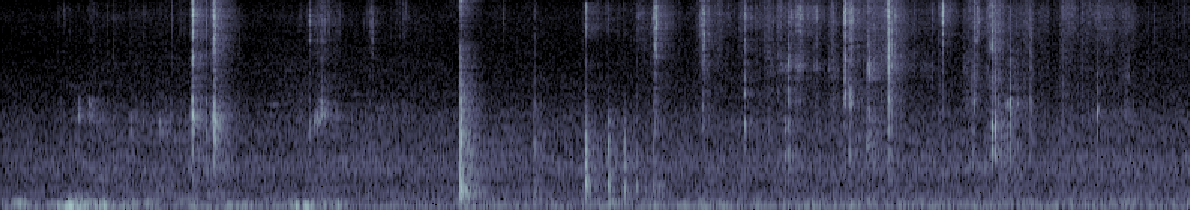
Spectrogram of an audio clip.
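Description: Hands handling a plastic gashapon capsule and unwrapping its contents: sharp plastic clicks and crinkling of the paper insert and plastic bag, with a few low bumps early on. The loudest click comes about four seconds in, then a dense run of crinkles and clicks follows.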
